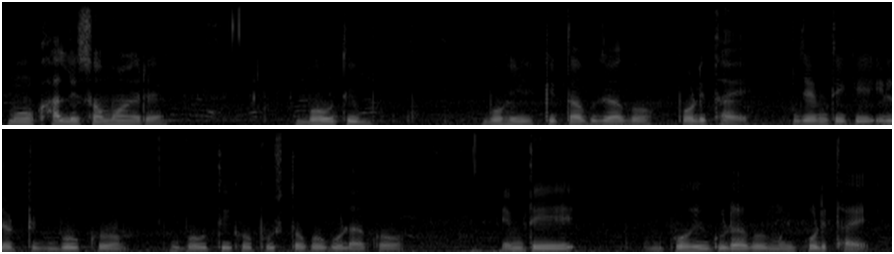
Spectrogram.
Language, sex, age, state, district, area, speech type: Odia, male, 18-30, Odisha, Rayagada, urban, spontaneous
